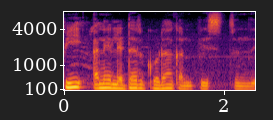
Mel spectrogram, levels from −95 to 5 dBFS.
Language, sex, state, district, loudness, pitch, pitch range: Telugu, male, Telangana, Mahabubabad, -18 LUFS, 135 Hz, 110-145 Hz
